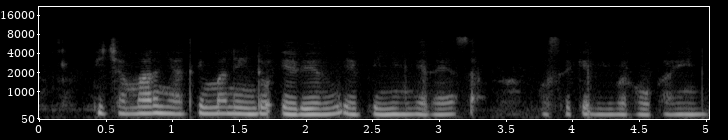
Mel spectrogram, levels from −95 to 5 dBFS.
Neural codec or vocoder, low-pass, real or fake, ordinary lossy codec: codec, 16 kHz in and 24 kHz out, 1 kbps, XY-Tokenizer; 7.2 kHz; fake; MP3, 64 kbps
